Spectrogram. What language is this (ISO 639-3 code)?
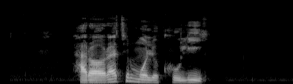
fas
